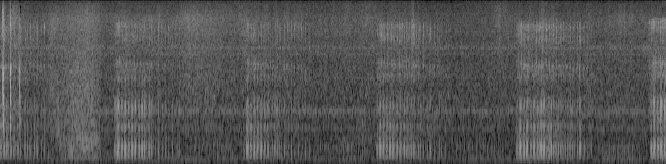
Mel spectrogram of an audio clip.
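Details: Male Siamese cat indoors, pampered and happy while being stroked, clutching his owner's arm; steady rumbling purr that swells into louder broadband pulses about every one and a half to two seconds, with quieter stretches between, and no other sounds.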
